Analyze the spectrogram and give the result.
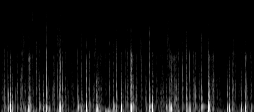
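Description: Fingertips tap an oily silicone ear of a binaural microphone in a rhythm. The result is a steady run of soft, deep, muffled thumps with short decay, with little high-end content.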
